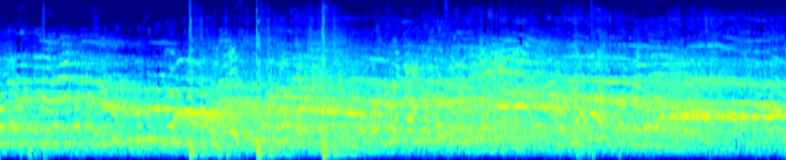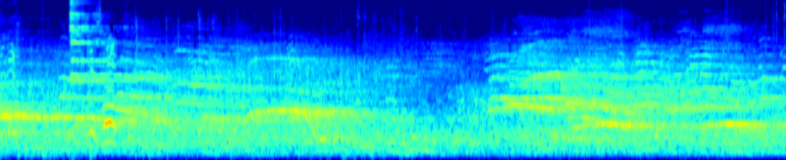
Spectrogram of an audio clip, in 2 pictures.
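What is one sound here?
A crowd cheers and chatters in a large hall.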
